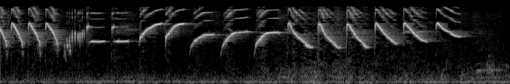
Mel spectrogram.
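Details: Canary song to coax a canary that is reluctant to sing: high, clear downward-sweeping whistles repeated about four per second, with a few short pure tones, faint low rumble behind.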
